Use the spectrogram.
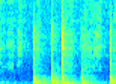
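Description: Chalk or marker writing out math equations on a board, a few short scratchy strokes in quick irregular bursts, close and clear with no talk.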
